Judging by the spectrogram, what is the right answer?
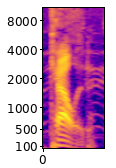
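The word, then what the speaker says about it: Khalid: It's not DJ Khaled. It's Khaled. Okay, there's a difference. There's a difference, yeah. One's spelled with an E and has a DJ in front of his name.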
